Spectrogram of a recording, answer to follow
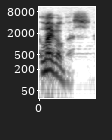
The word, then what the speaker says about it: Legolas: Lego what? Legolas. like the block, basically.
